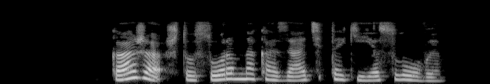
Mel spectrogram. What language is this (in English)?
Belarusian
